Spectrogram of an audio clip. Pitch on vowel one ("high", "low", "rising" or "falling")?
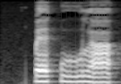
low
